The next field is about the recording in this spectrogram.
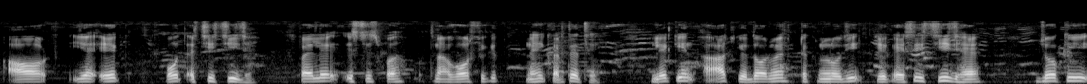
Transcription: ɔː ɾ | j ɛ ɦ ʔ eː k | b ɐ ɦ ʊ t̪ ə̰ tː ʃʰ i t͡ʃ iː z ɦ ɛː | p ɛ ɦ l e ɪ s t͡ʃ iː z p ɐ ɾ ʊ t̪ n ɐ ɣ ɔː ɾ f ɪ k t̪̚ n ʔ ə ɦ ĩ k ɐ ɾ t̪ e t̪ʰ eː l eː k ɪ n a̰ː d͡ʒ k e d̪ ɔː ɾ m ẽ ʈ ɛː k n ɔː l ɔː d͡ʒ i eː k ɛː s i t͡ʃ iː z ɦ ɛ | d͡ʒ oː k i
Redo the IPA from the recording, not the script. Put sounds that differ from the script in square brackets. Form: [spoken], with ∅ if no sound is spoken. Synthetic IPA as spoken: ɔː ɾ | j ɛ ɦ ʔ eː k | b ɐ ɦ ʊ t̪ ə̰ tː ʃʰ i t͡ʃ iː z ɦ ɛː | p ɛ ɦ l e ɪ s t͡ʃ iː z p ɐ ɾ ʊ t̪ n [a] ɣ ɔː ɾ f ɪ k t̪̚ n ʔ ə ɦ ĩ k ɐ ɾ t̪ e t̪ʰ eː l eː k ɪ n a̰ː d͡ʒ k e d̪ ɔː ɾ m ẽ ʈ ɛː k n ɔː l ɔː d͡ʒ i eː k ɛː s i t͡ʃ iː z ɦ ɛ | d͡ʒ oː k i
